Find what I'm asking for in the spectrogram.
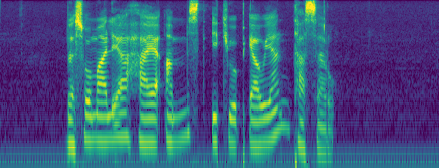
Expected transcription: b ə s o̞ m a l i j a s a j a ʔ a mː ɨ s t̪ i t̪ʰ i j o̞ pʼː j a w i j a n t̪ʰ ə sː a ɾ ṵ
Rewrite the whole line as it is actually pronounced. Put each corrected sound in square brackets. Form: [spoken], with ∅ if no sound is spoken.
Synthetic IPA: b ə s o̞ m a l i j a [h] a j a ʔ a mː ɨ s t̪ i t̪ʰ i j o̞ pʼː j a w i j a n t̪ʰ [a] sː [ə] ɾ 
